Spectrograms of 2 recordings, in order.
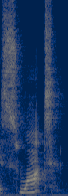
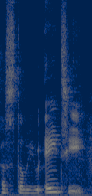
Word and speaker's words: SWOT: So let's start out with, how do you say this? It's called a SWOT analysis. Not the kind that you brush away like swatting flies, that's SWAT.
